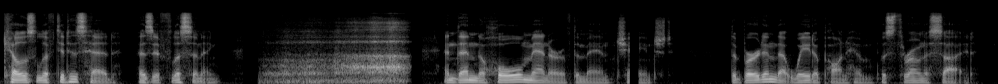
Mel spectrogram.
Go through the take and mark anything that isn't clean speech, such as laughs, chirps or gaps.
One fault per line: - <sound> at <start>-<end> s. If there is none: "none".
- breath at 2.6-4.1 s
- dropout at 6.3-6.4 s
